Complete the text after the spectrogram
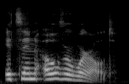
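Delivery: ordinary delivery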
